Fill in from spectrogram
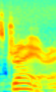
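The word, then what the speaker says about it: Dreja: I pronounced Chris's name wrong, I'm sure. Jimmy, tell us all about it. How wrong did I get it, in fact? – It's Dreher, actually. Polish.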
